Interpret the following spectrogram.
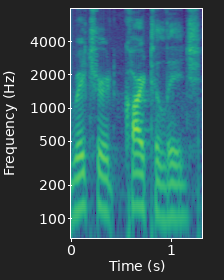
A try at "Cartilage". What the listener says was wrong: No, you've just said three again. It's Cartilage.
